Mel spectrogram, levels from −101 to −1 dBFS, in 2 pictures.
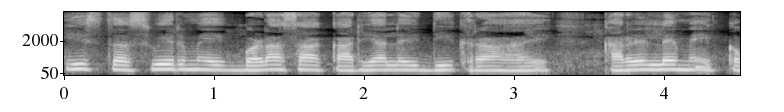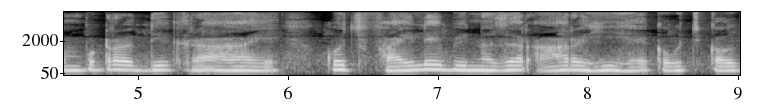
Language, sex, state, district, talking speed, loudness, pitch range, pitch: Hindi, male, Chhattisgarh, Sukma, 165 wpm, -17 LUFS, 155-180 Hz, 165 Hz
